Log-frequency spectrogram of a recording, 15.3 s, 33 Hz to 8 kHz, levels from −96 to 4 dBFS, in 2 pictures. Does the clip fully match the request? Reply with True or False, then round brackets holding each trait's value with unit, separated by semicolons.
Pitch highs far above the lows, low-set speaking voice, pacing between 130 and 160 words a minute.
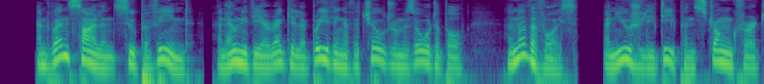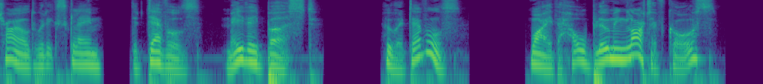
True (6.8 semitones; 120 Hz; 155 wpm)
